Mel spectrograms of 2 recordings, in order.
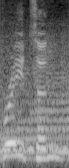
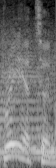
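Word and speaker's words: Brereton: well at the moment that's Nyla Breton breerton I should say for Megan I'm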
